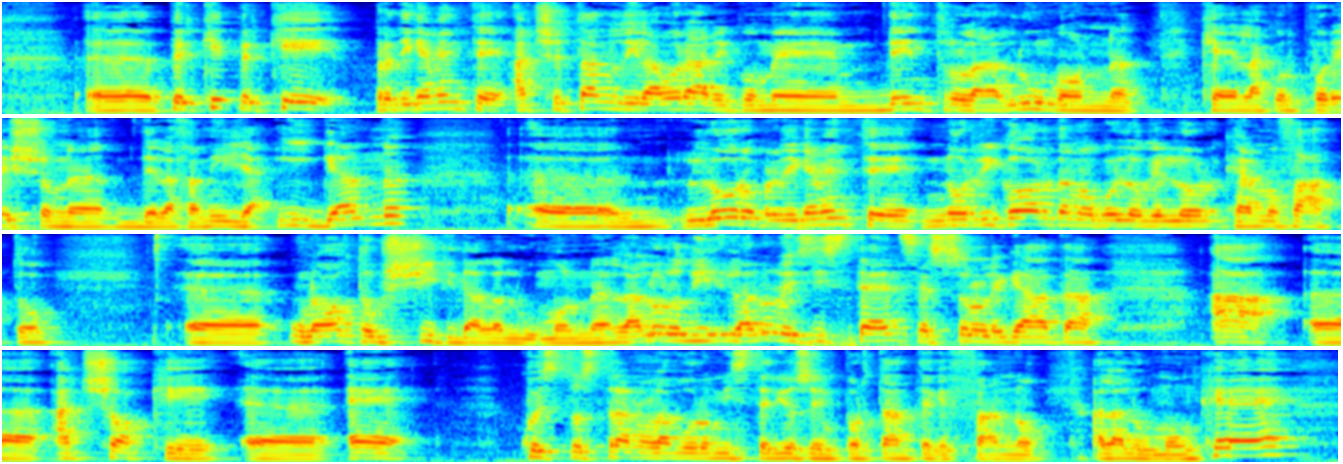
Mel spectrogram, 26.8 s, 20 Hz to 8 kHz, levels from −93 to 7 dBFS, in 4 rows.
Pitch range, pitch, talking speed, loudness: 125-160 Hz, 135 Hz, 140 wpm, -16 LUFS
